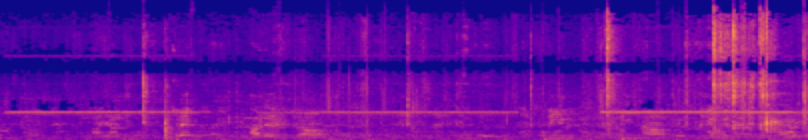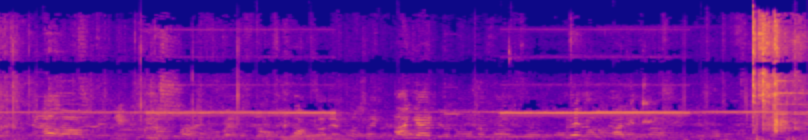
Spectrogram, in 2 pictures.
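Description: Blades clash and click as fencers fight.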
